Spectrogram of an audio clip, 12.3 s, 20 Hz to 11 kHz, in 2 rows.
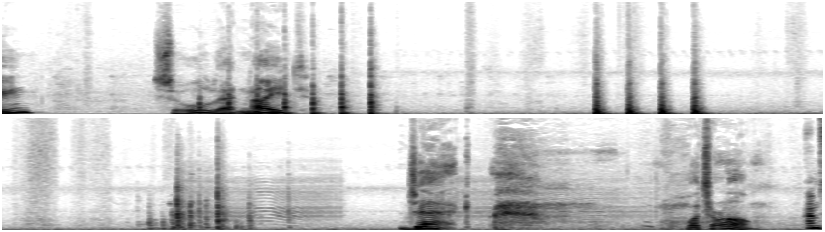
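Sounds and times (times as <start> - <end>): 
speech: 1.2 - 2.5, 9.2 - 9.7, 11.3 - 12.3
firm raps on a door: 1.4 - 3.0, 4.4 - 5.4
softer knocks or shuffling: 3.4 - 4.4, 5.6 - 7.4.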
